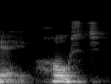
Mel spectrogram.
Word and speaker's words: host: chama de host tá é h o s mas a gente a gente pronuncia e em inglês como se fosse o h como se fosse R host tá e host ele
